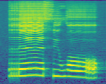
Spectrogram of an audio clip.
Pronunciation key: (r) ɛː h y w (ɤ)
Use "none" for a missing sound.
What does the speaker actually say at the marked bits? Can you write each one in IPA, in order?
r, ɔ

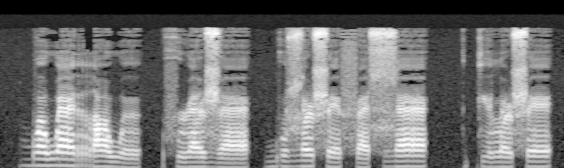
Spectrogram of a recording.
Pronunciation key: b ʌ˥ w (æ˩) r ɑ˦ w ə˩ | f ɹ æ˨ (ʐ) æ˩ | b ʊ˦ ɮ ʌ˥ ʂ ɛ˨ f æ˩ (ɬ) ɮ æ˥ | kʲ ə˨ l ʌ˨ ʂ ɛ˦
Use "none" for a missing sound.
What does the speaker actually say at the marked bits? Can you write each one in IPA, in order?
æ˥, ʐ, ɬ

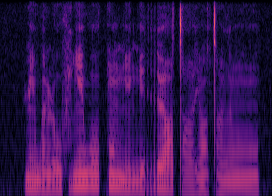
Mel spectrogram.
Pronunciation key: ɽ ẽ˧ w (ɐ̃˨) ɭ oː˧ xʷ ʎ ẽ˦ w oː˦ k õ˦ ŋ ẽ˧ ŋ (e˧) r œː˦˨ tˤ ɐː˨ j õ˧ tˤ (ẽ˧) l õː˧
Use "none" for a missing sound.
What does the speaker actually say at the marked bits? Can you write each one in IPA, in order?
ɐ̃˨, e˧, ẽ˧

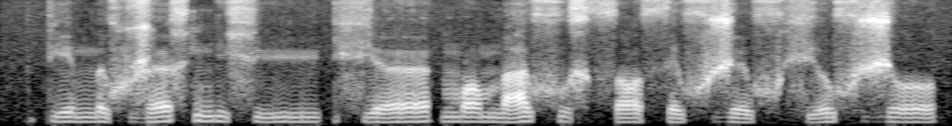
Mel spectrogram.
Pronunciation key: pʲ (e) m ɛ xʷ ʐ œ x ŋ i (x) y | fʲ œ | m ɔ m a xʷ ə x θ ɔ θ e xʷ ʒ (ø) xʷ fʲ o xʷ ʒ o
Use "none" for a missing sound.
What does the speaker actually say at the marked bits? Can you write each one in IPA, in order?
e, x, ø

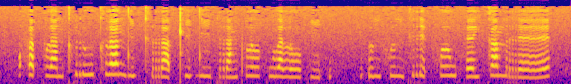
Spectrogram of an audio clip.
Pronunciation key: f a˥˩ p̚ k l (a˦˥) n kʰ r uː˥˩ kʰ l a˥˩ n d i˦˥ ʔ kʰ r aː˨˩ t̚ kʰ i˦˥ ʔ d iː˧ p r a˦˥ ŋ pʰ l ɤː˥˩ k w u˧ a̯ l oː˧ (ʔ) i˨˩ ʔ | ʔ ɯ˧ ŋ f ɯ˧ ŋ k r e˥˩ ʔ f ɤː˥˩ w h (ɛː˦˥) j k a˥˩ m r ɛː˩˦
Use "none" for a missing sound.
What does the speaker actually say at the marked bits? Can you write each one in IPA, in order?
a˦˥, k, ɛː˦˥

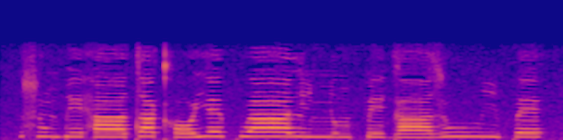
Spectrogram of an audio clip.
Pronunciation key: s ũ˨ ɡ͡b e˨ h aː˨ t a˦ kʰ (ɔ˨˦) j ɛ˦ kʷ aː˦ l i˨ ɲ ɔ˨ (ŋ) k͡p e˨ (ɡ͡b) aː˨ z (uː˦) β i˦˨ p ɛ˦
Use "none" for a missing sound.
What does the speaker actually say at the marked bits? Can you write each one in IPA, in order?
ɔ˨˦, ŋ, ɡ, uː˦

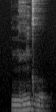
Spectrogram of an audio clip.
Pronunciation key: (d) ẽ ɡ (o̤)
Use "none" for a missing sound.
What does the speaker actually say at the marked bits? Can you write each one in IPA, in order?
n, o

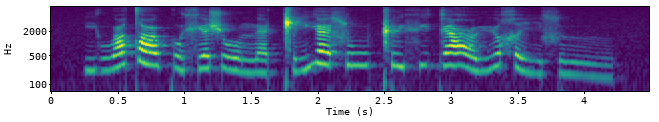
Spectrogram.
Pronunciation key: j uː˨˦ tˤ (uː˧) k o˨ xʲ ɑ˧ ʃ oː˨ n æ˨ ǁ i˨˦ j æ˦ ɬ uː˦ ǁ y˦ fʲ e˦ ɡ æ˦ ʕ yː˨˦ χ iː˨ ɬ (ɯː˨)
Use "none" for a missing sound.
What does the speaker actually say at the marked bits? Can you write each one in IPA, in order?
uː˧, ɯː˨

